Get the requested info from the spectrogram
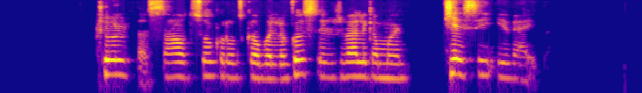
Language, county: Lithuanian, Vilnius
